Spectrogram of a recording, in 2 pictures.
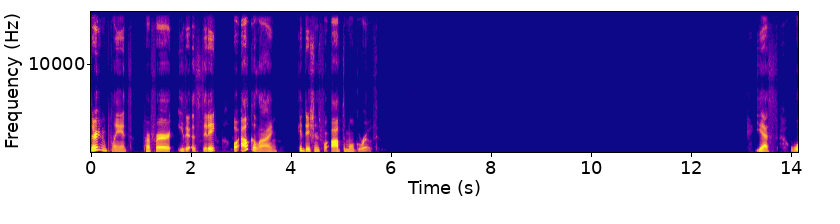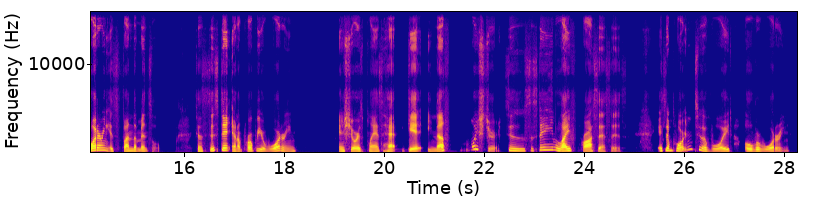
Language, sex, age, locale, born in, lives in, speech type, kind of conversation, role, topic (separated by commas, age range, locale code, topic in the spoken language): English, female, 40-44, en-US, United States, United States, read, expert-assistant, expert, What makes a plant grow faster?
